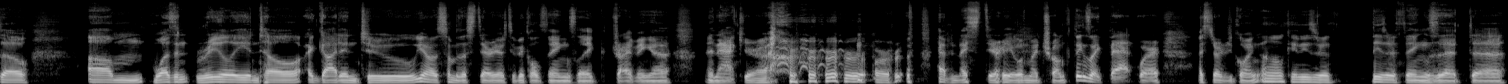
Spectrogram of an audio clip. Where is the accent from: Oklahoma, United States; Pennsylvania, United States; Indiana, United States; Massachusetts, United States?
Oklahoma, United States; Bartlesville; moved away as an adult; also born or lived in Seoul, South Korea; was adopted from Seoul when I was 5 months old, and came over and was raised in Bartlesville, Oklahoma, and raised by a wonderful parents who are. German, Scottish, and German Czech.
